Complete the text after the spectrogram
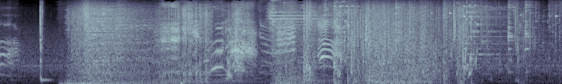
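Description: Game blocks crash and clatter as a structure collapses.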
